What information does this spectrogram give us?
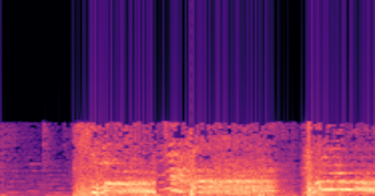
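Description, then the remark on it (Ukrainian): A loud, sustained scream from a tennis player mid-shot at Wimbledon, rising sharply and held for over a second, followed by a second loud shriek, without any talking. “Спортсмени кричать гучніше паровоза.”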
